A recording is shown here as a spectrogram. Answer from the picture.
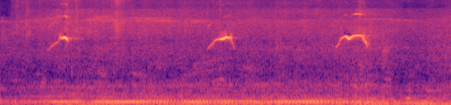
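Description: A bird gives three short, high, rising-and-falling calls, the last a double note, over a low steady hum.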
